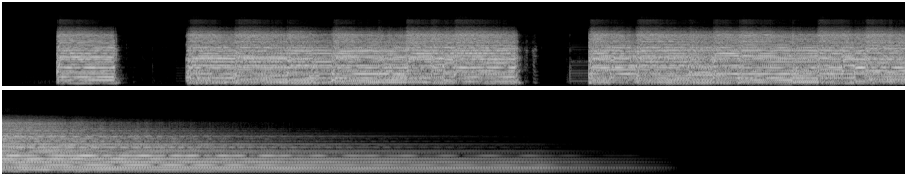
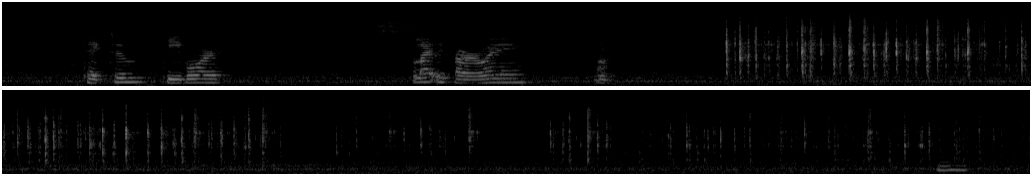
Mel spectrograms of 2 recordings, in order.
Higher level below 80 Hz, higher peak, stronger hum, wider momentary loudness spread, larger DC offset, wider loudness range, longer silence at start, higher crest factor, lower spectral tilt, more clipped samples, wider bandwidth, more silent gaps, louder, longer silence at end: about the same, -74 dBFS vs -78 dBFS; first, 0 dBFS vs -20 dBFS; first, 60 Hz at -60 dBFS vs none; second, 18 LU vs 21 LU; neither; first, 17 LU vs 10 LU; first, 0.55 s vs 0 s; second, 18 dB vs 32 dB; first, -4 dB/octave vs -2 dB/octave; neither; second, 10.5 kHz vs 16.5 kHz; neither; first, -14 LUFS vs -49 LUFS; first, 3.5 s vs 0 s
